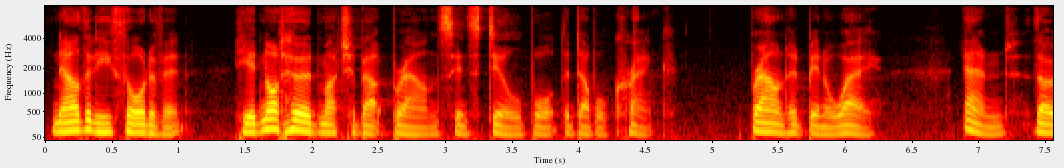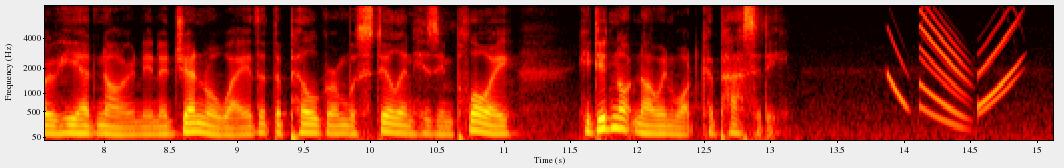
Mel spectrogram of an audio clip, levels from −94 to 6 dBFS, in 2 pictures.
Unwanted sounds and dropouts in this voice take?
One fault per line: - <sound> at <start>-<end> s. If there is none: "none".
- chirp at 13.9-14.9 s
